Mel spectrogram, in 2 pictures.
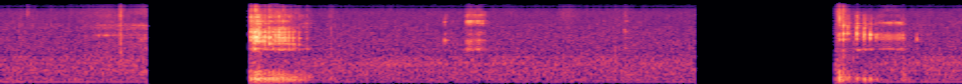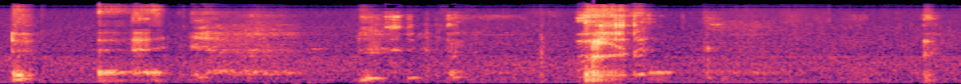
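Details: Several loud, low, rumbling burps in a row, some long and drawn out, recorded in a bathroom after drinking soda; repeated belching.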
